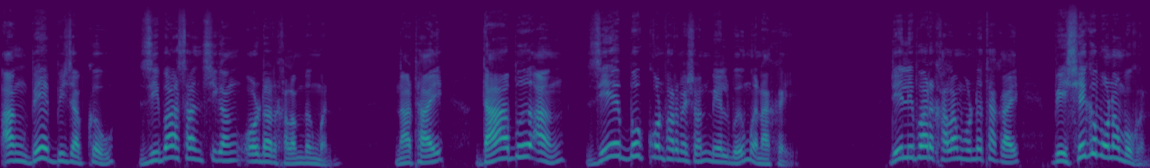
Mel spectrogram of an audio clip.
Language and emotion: Bodo, angry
